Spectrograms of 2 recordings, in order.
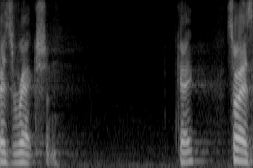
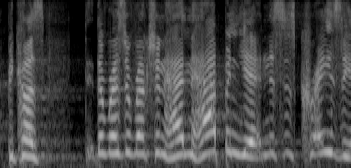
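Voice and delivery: much higher, wondering; amazed marveling; 9 semitones higher than usual. Acted. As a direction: marvel aloud as it clicks. John marvels at Nicodemus.

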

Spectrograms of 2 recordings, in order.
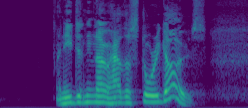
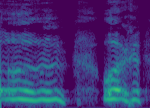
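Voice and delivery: half asleep; 7 semitones higher than usual. Retold or imitated. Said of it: "He's half asleep".

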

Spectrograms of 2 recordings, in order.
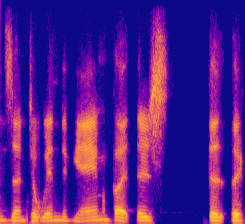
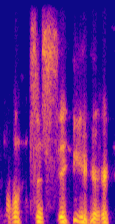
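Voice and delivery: laughing; 4 semitones higher, slower than usual. Real, not acted. Repeating the meme, amused.

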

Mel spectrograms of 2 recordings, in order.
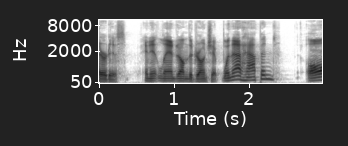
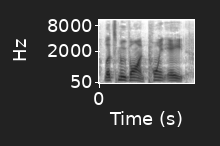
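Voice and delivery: ordinary delivery

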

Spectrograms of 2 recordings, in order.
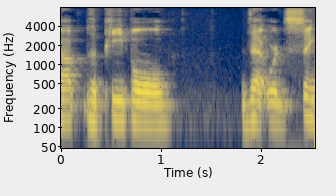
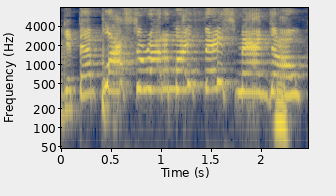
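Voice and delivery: much higher, yelling tough-guy command; Bill Burr shout. Retold or imitated. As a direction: bark it at Mando like an angry Boston thug. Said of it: "when he's on Mandalorian".

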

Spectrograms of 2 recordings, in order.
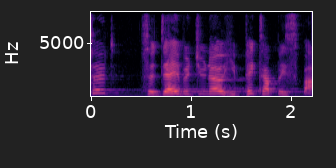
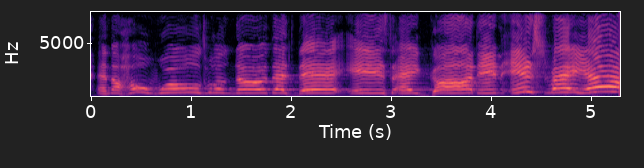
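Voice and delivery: mock shout; 7 dB louder than usual. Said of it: "it says, David shouted".

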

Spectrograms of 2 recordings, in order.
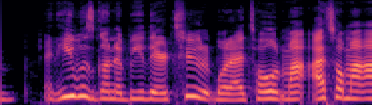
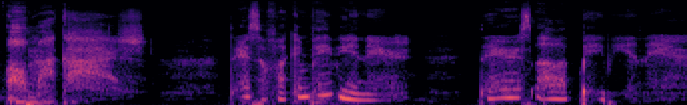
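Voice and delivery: awestruck whisper; 15 dB quieter than usual. Retold or imitated. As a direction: whisper it as the realization sinks in. Retold shock at seeing the ultrasound.

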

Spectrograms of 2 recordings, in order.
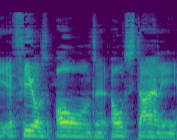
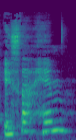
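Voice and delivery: surprised; 12 semitones higher, 4 dB quieter than usual. Retold or imitated. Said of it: "you're like".

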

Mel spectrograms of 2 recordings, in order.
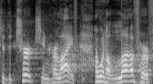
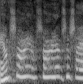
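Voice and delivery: imitating crying wife; 12 semitones higher, faster than usual. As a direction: plead like the wife in tears. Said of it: "My wife ran to me".

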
